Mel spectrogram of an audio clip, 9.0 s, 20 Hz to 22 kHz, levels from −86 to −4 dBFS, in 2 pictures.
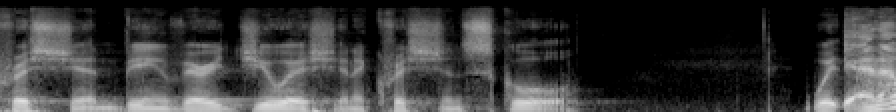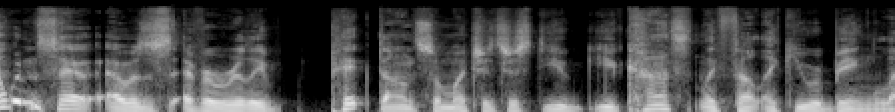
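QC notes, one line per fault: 4.53 s and 6.99 s, compressed frames skipped: a single compressed frame of about 32 ms was dropped each time, between "yeah and I" and "say I was ever" and again just before "just you you". The speech jumps ahead by roughly one frame at each join.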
